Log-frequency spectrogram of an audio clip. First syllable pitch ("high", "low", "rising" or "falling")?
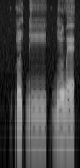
high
